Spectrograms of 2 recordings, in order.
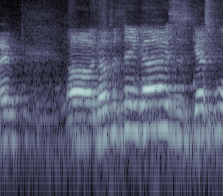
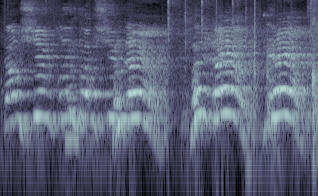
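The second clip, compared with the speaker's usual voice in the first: high, pleading shout that builds louder; panicked surrender shout; 8 semitones higher, 4 dB louder than usual. Acted. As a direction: beg them not to shoot, rising to a yell. Instructor plays suspect in drill.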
